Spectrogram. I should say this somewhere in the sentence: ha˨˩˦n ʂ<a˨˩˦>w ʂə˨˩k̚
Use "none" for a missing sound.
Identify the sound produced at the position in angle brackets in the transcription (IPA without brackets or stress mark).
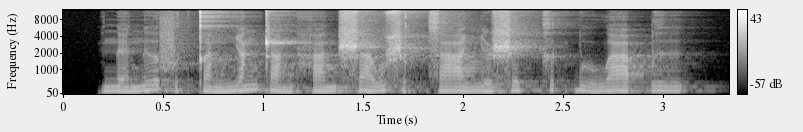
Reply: a˨˩˦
